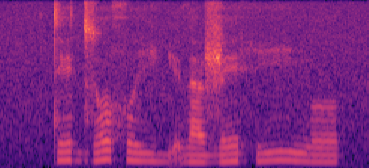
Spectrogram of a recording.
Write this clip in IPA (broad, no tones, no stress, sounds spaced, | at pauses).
t e d͡z o χʷ iː ʎ ḛ ð a ʐ e h iː ŋ o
